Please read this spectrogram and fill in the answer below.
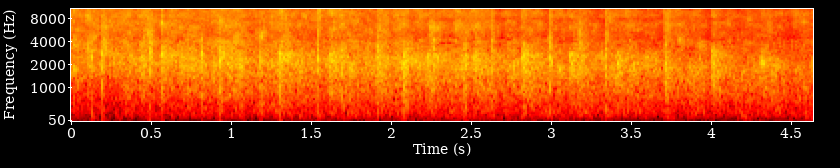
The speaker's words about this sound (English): Shall we please give Telkom a round of applause?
